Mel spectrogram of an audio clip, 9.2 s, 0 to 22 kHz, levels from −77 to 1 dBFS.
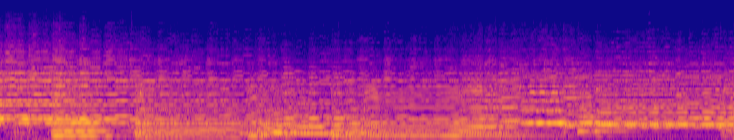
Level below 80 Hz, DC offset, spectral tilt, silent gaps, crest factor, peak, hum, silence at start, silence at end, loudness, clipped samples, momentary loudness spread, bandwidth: -46 dBFS; under 0.1%; -6.5 dB/octave; none; 16 dB; -6 dBFS; none; 0 s; 0 s; -23 LUFS; under 0.1%; 9 LU; 13.5 kHz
